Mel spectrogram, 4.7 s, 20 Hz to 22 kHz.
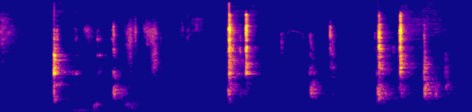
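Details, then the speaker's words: Demco grain wagon brake cluster, adjusting the star wheel with a spoon through the rubber plug: crisp separate clicks, one per notch, as the wheel is indexed. This is normal adjustment, backed off 20 notches after tightening. "You reach in and you'll feel an adjusting star, and what you do is you push your hand down and you'll hear kind of a clicking noise. That's indexing the star wheel one notch at a time."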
